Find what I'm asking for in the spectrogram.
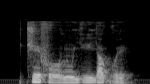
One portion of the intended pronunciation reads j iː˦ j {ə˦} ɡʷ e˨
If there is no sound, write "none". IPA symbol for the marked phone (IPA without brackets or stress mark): a˦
